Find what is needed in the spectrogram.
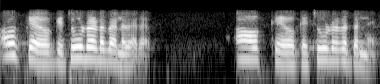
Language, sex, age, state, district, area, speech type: Malayalam, female, 45-60, Kerala, Thiruvananthapuram, urban, conversation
